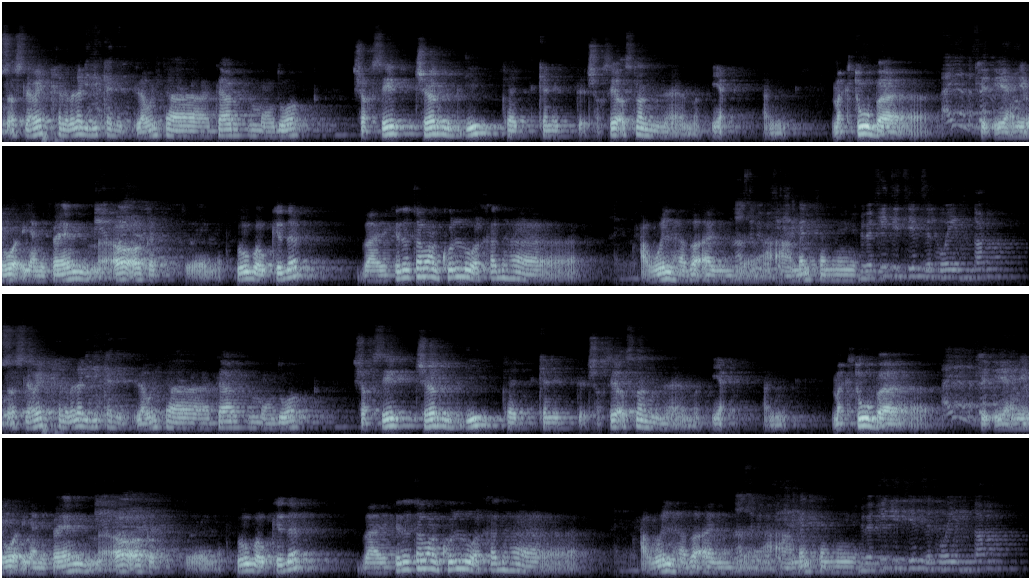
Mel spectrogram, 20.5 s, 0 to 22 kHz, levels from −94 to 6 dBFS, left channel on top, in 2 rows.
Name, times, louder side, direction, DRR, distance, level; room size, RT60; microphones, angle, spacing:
voice 1, 0.0-3.0 3.5-7.2 7.6-7.8 8.3-9.3 9.8-11.8 12.1-13.3 13.9-16.0 16.7-18.9, left 2 dB, 65° left, 4 dB, 1.0 m, -27 dB
voice 2, 0.8-1.4 3.3-3.4 9.4-10.4 11.2-12.1 16.4-16.6 17.5-18.5 18.8-20.1, left 1 dB, 45° left, 0 dB, 4.6 m, -42 dB
19.5 x 18.5 x 3.8 m, 0.99 s
head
